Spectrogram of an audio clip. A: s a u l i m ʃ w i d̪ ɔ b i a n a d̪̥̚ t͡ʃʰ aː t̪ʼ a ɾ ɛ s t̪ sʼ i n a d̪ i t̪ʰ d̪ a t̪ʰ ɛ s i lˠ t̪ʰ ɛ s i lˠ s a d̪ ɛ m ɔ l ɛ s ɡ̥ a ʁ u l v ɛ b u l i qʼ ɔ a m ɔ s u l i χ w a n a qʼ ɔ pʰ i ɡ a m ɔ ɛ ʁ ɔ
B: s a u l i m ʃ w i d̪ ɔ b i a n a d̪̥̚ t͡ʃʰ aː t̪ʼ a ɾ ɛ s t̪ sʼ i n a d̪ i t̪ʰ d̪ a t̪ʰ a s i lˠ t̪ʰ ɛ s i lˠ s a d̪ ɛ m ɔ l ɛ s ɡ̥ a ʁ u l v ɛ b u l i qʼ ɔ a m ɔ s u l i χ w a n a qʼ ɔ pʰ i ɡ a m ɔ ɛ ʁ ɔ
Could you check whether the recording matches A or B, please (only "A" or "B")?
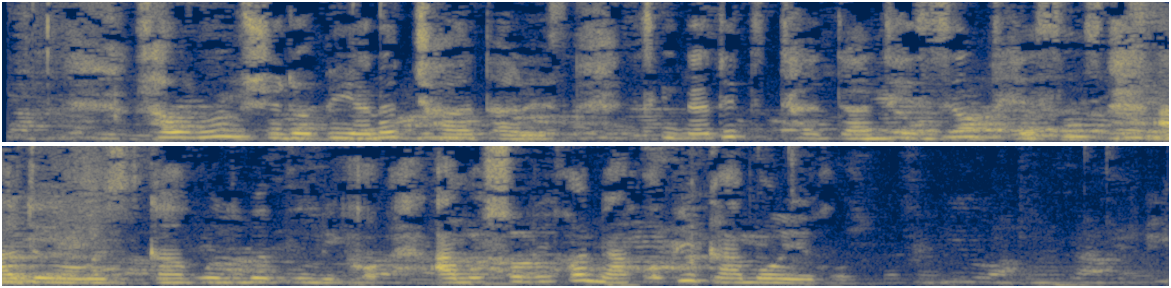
A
